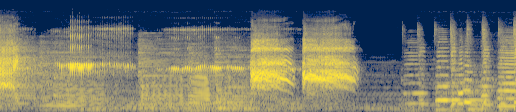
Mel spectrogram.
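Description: A cartoon crow from the Smurfs gives a run of harsh caws, several drawn-out croaking calls in sequence with two especially loud ones near the middle, then a shorter choppy burst at the end.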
